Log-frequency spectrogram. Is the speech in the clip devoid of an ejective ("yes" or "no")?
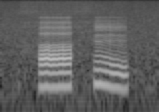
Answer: yes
